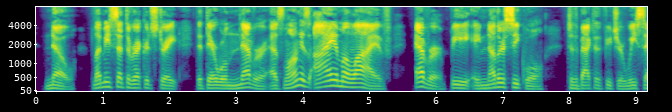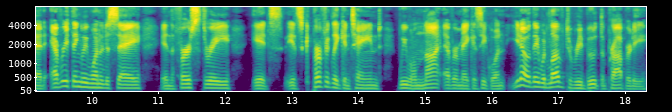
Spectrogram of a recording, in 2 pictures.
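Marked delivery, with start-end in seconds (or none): none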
